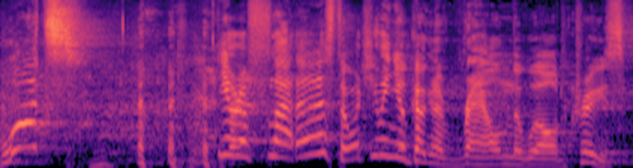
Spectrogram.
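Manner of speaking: high, loud, disbelieving "What?" then falling back; incredulous. Retold or imitated. Friends react in disbelief to the flat earther's cruise, high and loud. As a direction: shriek it in mock disbelief at a friend. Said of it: "And we're like".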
